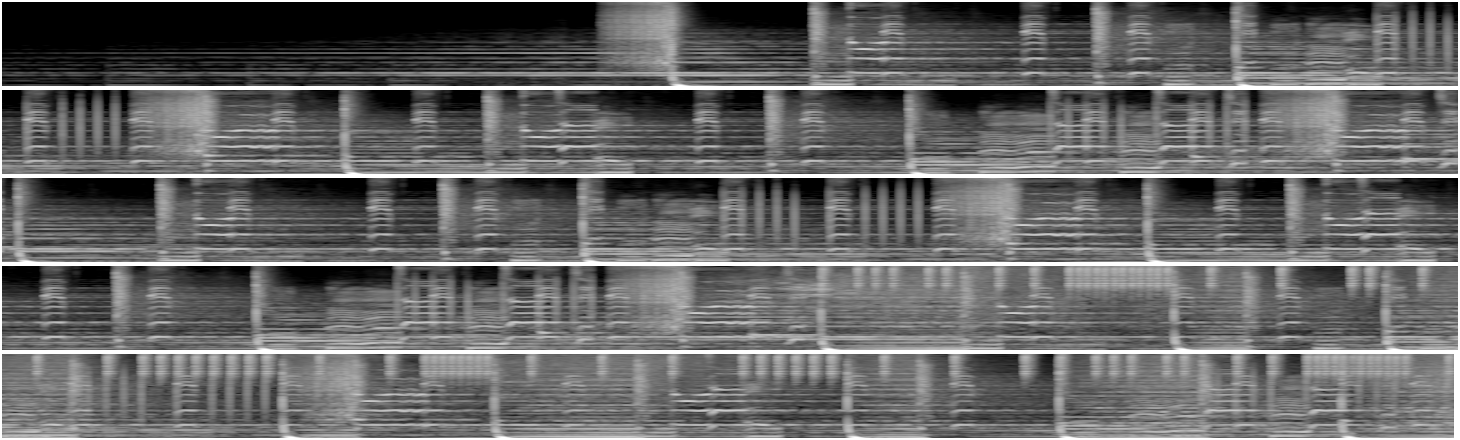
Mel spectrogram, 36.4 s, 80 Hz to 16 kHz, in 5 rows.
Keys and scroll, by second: 1.7 -, 2.1 +, 3.2 space, 4.6 space, 8.7 +, 9.2 space, 11.0 space, 12.3-14.1 typing, 17.6 space, 20.3-23.7 typing, 24.8 space, 26.6 r, 27.9 space, 31.1 -, 32.3 space, 34.5 -.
